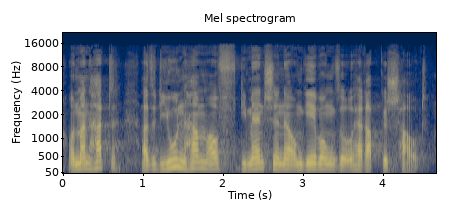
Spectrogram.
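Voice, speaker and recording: A man's voice: a little high, fairly even intonation, a little fast, long reverb tail. A man preaching a sermon from a church stage, talking casually with many fillers and restarts and reading a scripture passage aloud. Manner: conversational, with frequent fillers and restarts.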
